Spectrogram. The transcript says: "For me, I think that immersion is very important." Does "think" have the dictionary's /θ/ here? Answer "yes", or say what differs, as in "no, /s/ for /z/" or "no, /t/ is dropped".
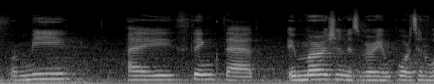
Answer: yes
